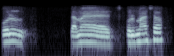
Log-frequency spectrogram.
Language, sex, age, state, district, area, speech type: Gujarati, male, 18-30, Gujarat, Valsad, rural, conversation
